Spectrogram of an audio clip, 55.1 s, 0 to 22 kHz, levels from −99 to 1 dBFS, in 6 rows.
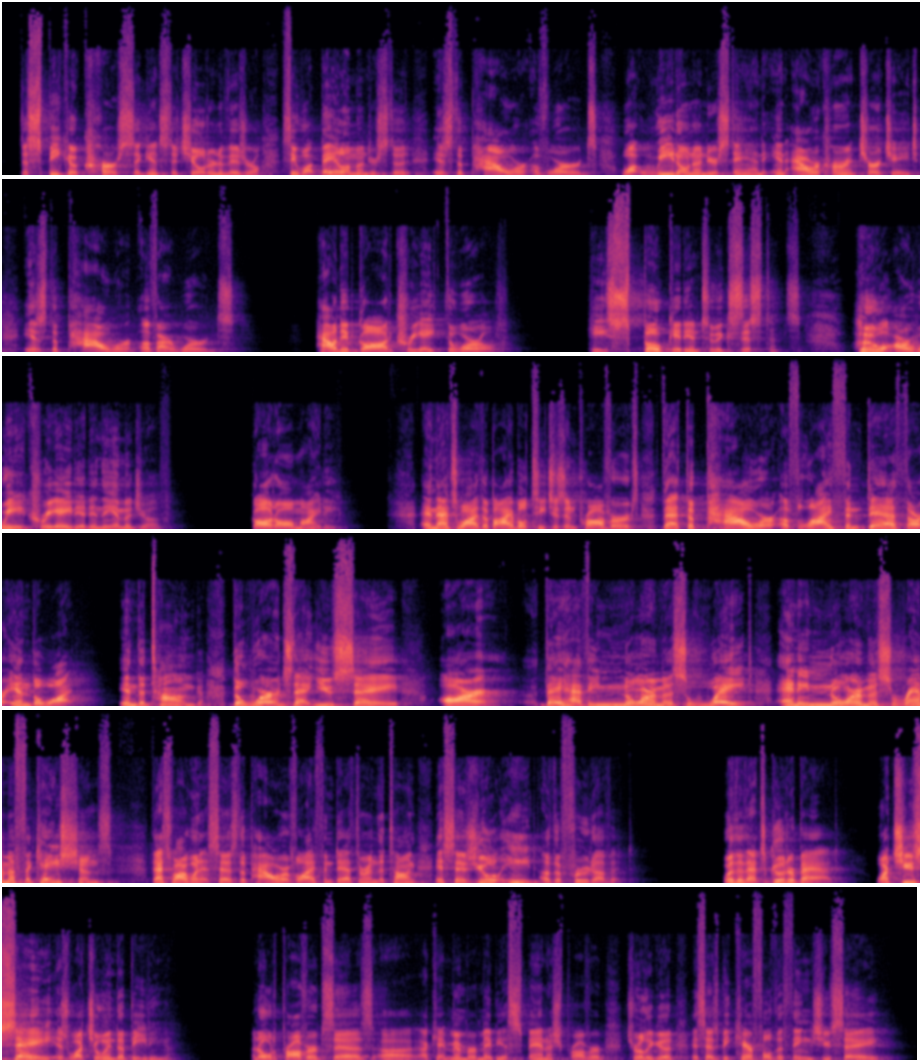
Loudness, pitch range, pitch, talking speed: -26 LUFS, 150-235 Hz, 195 Hz, 165 wpm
